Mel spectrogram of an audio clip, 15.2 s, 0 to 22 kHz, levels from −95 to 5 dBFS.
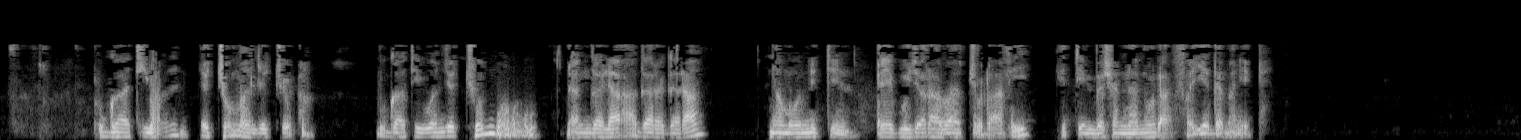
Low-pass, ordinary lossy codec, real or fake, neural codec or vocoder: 7.2 kHz; MP3, 24 kbps; fake; codec, 24 kHz, 3 kbps, HILCodec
